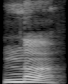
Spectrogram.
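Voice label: "нӧ", Komi, female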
